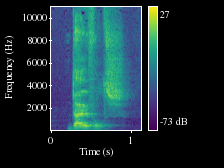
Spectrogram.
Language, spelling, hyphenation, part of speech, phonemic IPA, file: Dutch, duivels, dui‧vels, adjective / noun, /ˈdœy̯.vəls/, Nl-duivels.ogg
- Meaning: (adjective) devilish; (noun) 1. plural of duivel 2. genitive singular of duivel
